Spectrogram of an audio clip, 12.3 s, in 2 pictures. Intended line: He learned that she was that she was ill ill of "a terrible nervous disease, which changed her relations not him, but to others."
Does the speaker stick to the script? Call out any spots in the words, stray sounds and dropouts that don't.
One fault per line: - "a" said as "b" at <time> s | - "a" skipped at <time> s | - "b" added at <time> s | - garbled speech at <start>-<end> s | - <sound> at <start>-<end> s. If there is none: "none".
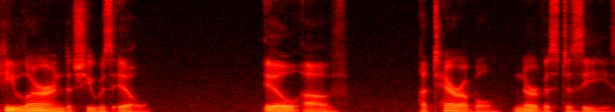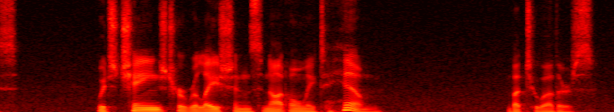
- "that she was" skipped at 1.1 s
- "only to" added at 9.1 s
